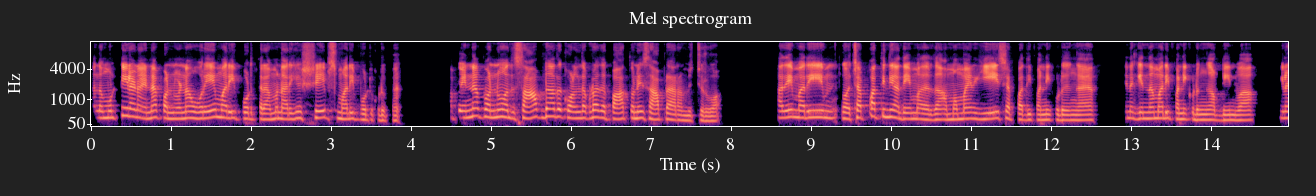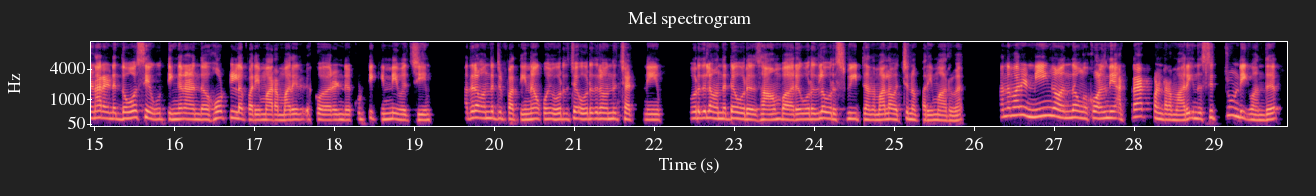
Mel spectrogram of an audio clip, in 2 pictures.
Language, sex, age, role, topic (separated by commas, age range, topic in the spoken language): Tamil, female, 35-39, host, சிற்றுண்டிகளுக்கு நல்ல மாற்றுகள் என்னென்ன பரிந்துரைப்பீர்கள்?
